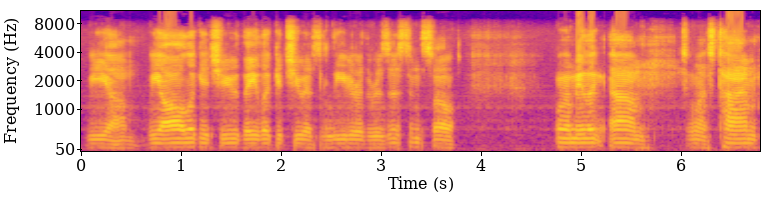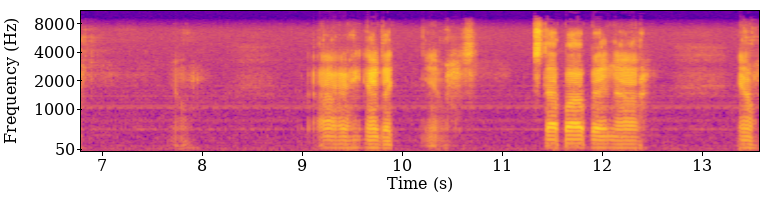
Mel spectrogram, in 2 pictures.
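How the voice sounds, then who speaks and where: A man improvising a fantasy roleplay speech as a commanding lord, speaking in a halting, deliberate, measured way. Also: low-pitched, flat delivery, poor audio. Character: stern kingdom lord commanding armored Templars. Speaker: role-player.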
